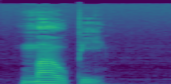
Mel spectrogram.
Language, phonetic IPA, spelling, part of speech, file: Polish, [ˈmawpʲi], małpi, adjective, Pl-małpi.ogg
